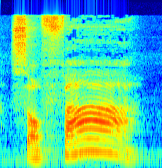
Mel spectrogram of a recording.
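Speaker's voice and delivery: sofá, stress on fá, last syllable drawn out. Teaching Portuguese stressed syllables, calling out sofá: stressed, stretched final fá in sofá. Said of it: "minha última sílaba foi a sílaba que mais se arrastou".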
